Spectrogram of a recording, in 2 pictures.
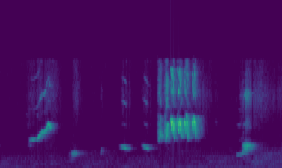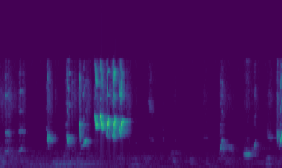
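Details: Branjangan apung, the bush lark of rice paddies, singing in a masteran recording for tutoring other birds: sharp high notes, upslurred whistles and loud buzzy trilled bursts, irregularly spaced.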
